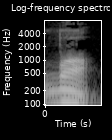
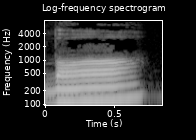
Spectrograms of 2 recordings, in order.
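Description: First: ضا with a quick, short a; short vowel. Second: ضا with the a drawn out long and full; long vowel. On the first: Teacher reads the short-vowel take for the class, brief. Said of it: "و بعد حرکت کوتاه رو". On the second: Teacher reads the long-vowel take for the class, drawn out. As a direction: stretch the vowel of ضا. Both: Shown as a demonstration.

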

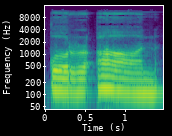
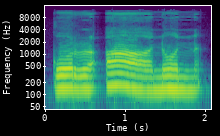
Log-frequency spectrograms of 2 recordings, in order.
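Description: First: قرآن very slow, closed on a vowelless n; pausal silent ending. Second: قرآنون slow and louder, ending "-nun"; tanwin sounded. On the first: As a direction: end drawn-out قرآن on n, "qur'aan". (تلفظ کشیدهٔ قرآن با نون ساکن) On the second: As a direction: draw out قرآنون as "qur'aanun". (تلفظ کشیدهٔ قرآنون با تنوین ضمه) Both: Shown as a demonstration.

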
